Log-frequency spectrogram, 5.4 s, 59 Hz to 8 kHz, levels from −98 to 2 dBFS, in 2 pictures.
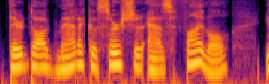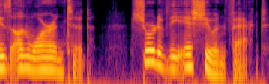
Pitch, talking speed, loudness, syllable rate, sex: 150 Hz, 145 wpm, -17 LUFS, 5.0 syllables/s, male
